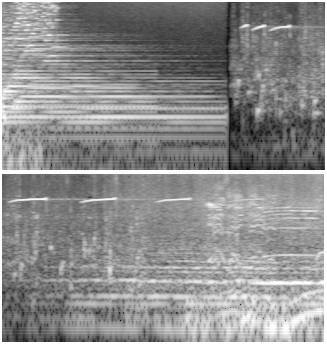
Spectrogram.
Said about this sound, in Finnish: Ai toi vesiskootterilla pöristely vai?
